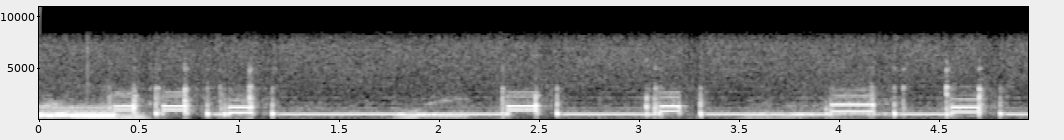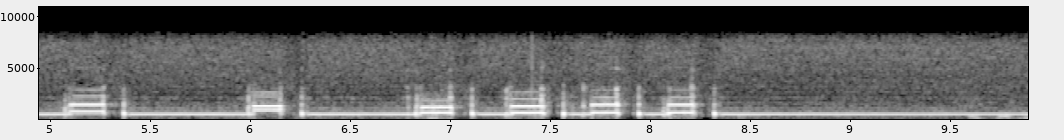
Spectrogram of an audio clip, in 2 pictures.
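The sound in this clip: Touch-tone keypad beeps as an international phone number is dialed: many short dual-pitched tones in quick, uneven bursts over a steady tone between them.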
